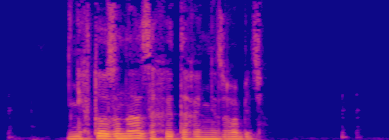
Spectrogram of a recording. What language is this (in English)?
Belarusian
